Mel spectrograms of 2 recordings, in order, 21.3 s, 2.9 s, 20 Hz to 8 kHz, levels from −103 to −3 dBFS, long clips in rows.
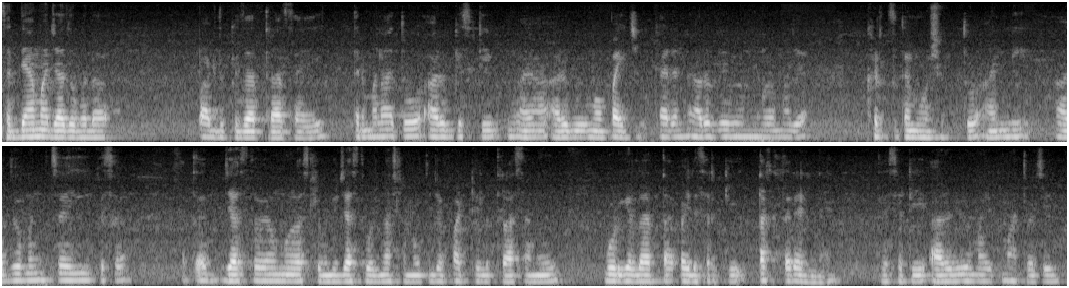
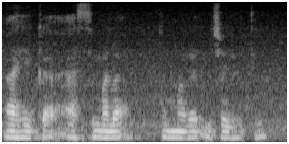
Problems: constant background noise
